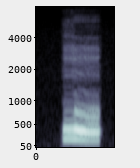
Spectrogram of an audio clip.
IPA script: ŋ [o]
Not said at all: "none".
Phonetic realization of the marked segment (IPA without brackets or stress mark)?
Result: õ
